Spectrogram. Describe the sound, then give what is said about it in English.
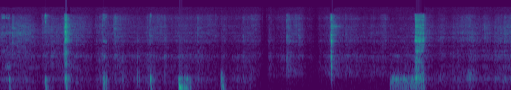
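Six eggs being stirred in a bowl, an irregular run of faint clinks and ticks as the utensil hits the bowl, broken by a few softer scraping strokes around the sides. “I can tell if the eggs are all stirred in or not just by this liquidy sounds and how they're, you know, they're kind of telling by feel. So I'm just making sure I'm scraping all around the bowl here.”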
